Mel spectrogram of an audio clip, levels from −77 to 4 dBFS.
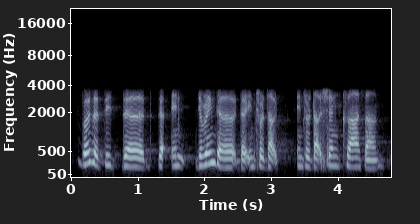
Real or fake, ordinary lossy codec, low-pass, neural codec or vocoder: real; none; 3.6 kHz; none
